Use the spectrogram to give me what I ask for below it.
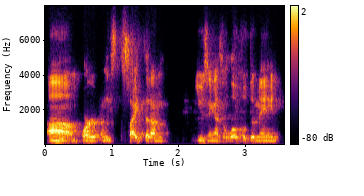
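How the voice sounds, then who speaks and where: A man speaking at a meetup, answering audience questions in a relaxed, hesitant way with many ums and uhs. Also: on the low side, normal speed. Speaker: conference speaker. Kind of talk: conversational Q&A talk. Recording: roomy, dull, faint noise.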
